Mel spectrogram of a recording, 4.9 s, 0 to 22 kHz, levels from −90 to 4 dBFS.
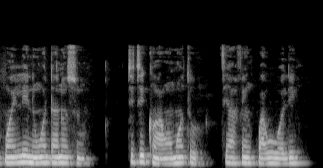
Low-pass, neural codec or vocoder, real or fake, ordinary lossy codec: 7.2 kHz; none; real; MP3, 64 kbps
